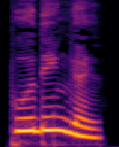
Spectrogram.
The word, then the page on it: ಪುದುಂಗೊಳ್: puduŋgol`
